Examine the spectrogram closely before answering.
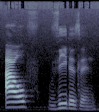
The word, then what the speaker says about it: auf Wiedersehen: let's take it together ow wiedersehen ow wiedersehen ow Rhydian ow citizen ow Vedas and you see the w is pronounced as V in our next lesson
